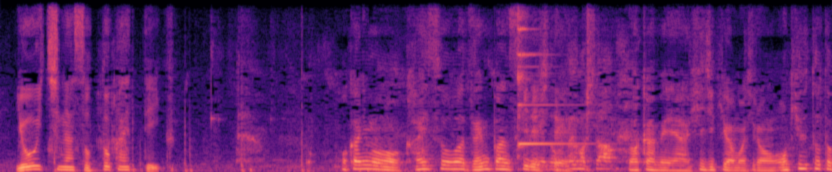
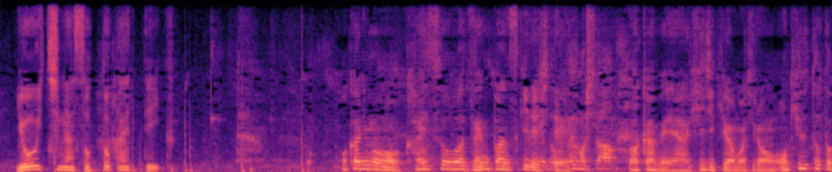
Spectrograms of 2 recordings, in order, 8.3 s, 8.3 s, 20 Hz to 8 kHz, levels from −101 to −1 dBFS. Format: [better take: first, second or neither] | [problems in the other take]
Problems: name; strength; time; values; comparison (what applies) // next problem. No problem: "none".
second | background sound (Bell); 8 dB below the speech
